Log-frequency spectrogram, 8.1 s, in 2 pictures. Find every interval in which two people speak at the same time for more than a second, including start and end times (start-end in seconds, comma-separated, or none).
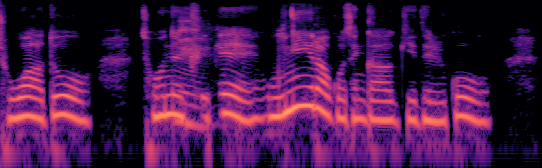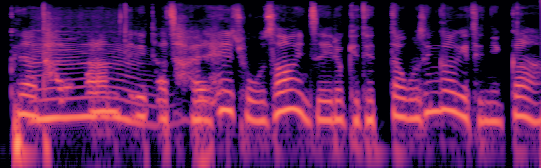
4.3-5.6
